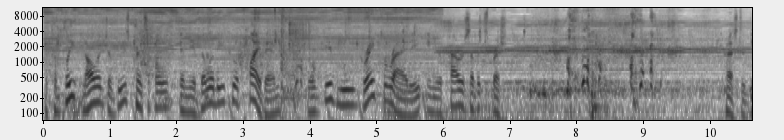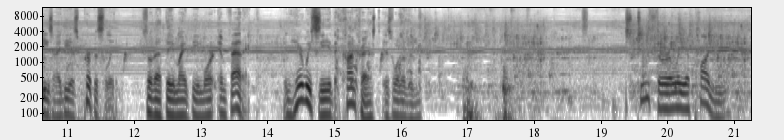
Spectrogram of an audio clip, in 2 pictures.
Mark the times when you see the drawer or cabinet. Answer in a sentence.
The drawer or cabinet can be heard from 3.5 to 4.1 s, from 8.1 to 8.7 s and from 16.9 to 17.8 s.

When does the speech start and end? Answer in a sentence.
You can hear the speech from 0.0 to 7.0 s, from 10.2 to 16.3 s and from 18.7 to 20.9 s.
